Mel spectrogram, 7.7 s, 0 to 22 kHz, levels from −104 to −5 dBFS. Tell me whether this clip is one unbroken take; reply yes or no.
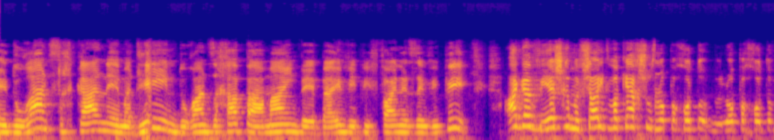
no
